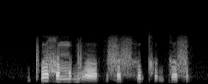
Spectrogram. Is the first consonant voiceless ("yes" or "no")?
yes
